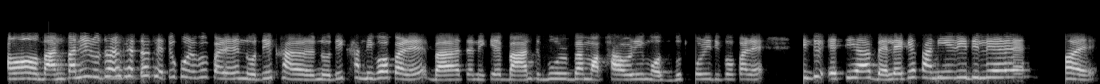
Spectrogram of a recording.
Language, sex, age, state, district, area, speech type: Assamese, female, 60+, Assam, Nagaon, rural, conversation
